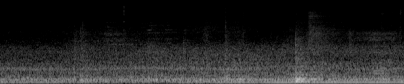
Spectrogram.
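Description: Buffet room ambience: a steady low hum with a few faint clinks, and one sharp knock about three seconds in.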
